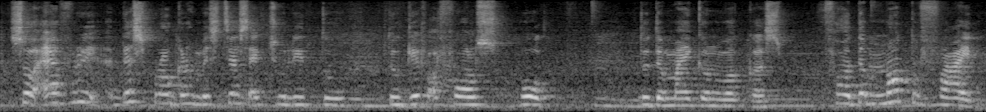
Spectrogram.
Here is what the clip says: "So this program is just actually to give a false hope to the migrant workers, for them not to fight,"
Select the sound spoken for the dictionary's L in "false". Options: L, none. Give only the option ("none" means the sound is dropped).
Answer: L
